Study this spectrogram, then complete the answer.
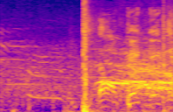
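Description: A punch lands with a sharp thud.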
